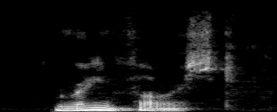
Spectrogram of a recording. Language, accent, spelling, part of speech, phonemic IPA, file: English, Southern England, rainforest, noun, /ˈɹeɪn.fɒɹ.ɪst/, LL-Q1860 (eng)-rainforest.wav
- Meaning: A forest in a climate with high annual rainfall and no dry season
